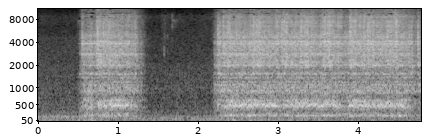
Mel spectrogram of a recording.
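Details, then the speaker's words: Craftsman lawnmower, Briggs 6.5HP Quantum engine, keystart: two bursts of high, thin electric whirring, about one and two and a half seconds, no cranking; starter motor spins but its drive gear is stripped and not engaging. "the motor spins but the gear doesn't see what i'm saying so it appears that this motor spins right but whatever gears the motor spinning to turn this gear isn't is stripped"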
